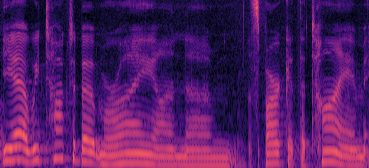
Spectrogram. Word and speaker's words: Mirai: It's not that far off as that of Mirai. Mm-hmm. Is that the right way to say it? Yeah.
